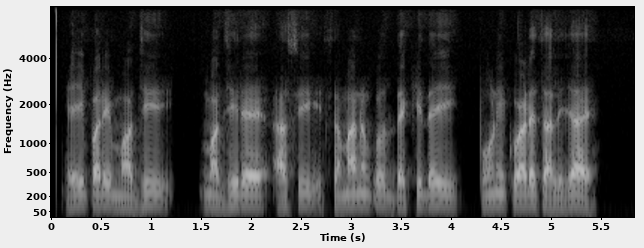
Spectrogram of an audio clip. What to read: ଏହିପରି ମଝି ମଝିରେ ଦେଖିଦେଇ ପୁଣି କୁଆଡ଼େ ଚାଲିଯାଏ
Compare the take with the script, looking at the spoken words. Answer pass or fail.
fail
